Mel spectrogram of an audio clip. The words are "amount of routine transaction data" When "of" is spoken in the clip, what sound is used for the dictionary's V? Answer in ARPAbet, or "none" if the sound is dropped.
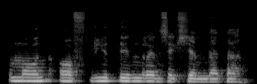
B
